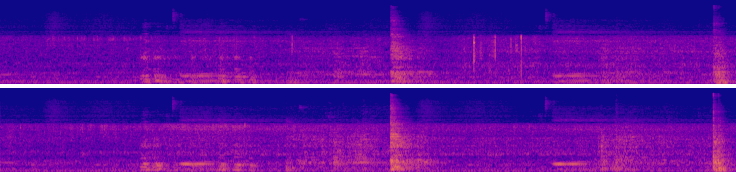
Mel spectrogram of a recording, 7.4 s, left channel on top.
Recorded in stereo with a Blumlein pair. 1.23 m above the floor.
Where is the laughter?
5° right, 2.5 m.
